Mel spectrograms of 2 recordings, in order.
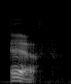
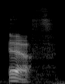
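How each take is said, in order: First: It is said as the full letter name. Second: The same.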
